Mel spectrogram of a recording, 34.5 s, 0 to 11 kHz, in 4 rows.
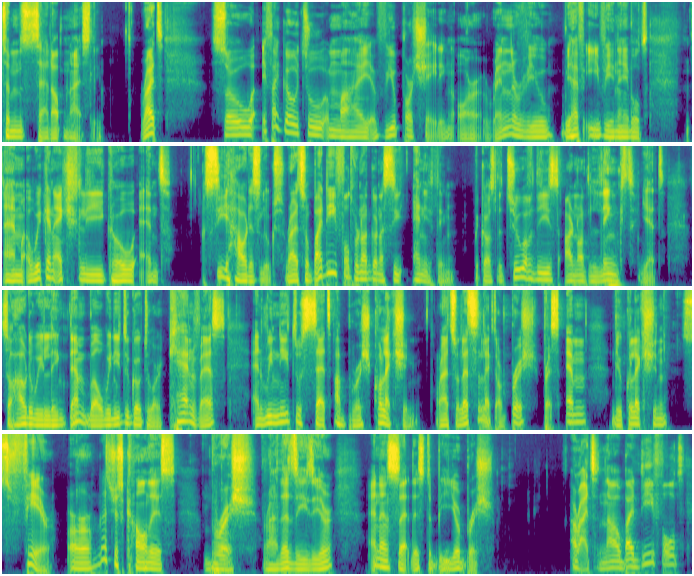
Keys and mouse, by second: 6.2 click, 14.9 click, 23.3 click, 23.8 m, 25.9 e, 29.1 Return, 30.9-32.0 drag.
